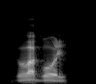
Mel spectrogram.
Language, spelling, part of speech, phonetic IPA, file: Russian, глаголь, verb / noun, [ɡɫɐˈɡolʲ], Ru-глаголь.ogg
- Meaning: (verb) second-person singular imperative imperfective of глаго́лить (glagólitʹ); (noun) 1. The name of the letter Г in old East Slavic alphabets 2. the Г-shaped gallows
